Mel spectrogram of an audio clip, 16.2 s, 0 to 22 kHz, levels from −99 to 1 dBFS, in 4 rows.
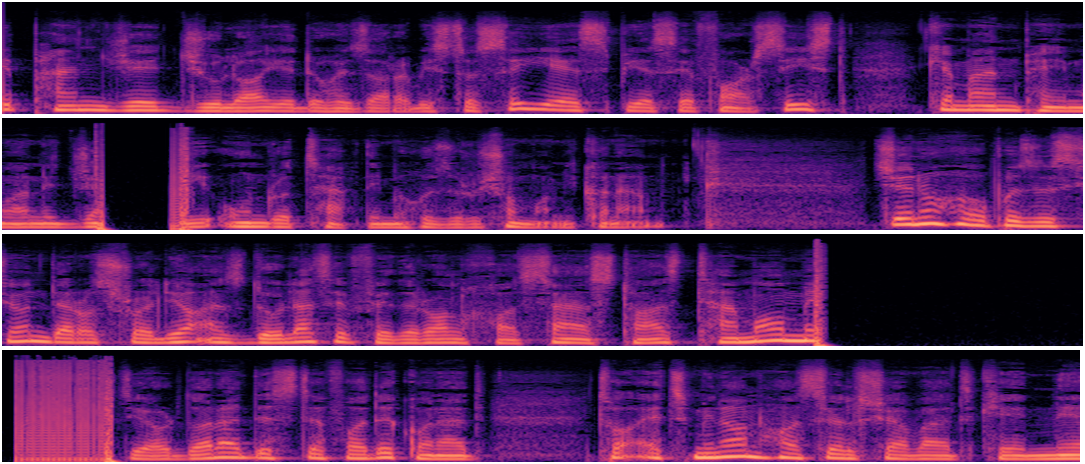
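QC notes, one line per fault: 4.40–4.74 s and 11.15–12.57 s, cable pulled and plugged in: a live lead is yanked and reseated. Each event opens with a pop as the contact breaks, then near silence (294 ms, then 1.37 s), then a 50 Hz mains buzz while only the plug tip touches (38 ms, then 339 ms), and a second pop as the signal returns. On a waveform, two spikes bracket a flat gap. A spectrogram shows broadband vertical lines at each pop and stacked 50 Hz harmonics during the buzz.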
